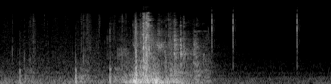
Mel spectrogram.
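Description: A crate lid opens with a heavy clunk.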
